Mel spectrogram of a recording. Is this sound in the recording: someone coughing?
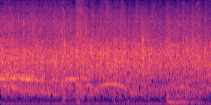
no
